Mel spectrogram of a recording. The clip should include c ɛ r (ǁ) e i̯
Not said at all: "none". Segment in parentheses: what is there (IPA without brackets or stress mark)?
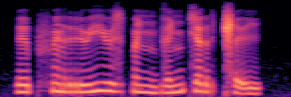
ǁ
